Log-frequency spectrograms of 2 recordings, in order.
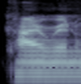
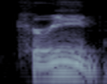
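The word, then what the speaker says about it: Kyren: should ask yourself uh kirn Williams you know or Karen Karen I believe is the correct way to say it Karine Williams is definitely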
